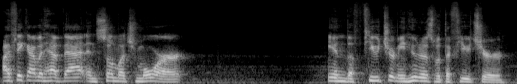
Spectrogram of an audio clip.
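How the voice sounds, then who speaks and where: A man's voice: fairly high pitch, moderate pace. A man doing casual gaming commentary as a let's-play host, thinking aloud in a conversational way. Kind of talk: casual gaming commentary, answering viewer questions.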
